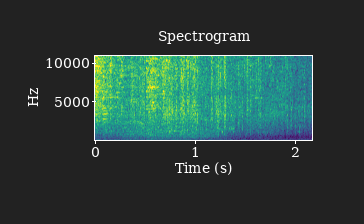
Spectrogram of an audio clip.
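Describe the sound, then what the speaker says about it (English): Glass shattering in a dramatic sound effect from the Tsukihime Remake visual novel, a dense crash of bright shards that bursts loud and sustained before thinning out over a couple of seconds, with no voices. "The sound of shattering glass echoes through my body"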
